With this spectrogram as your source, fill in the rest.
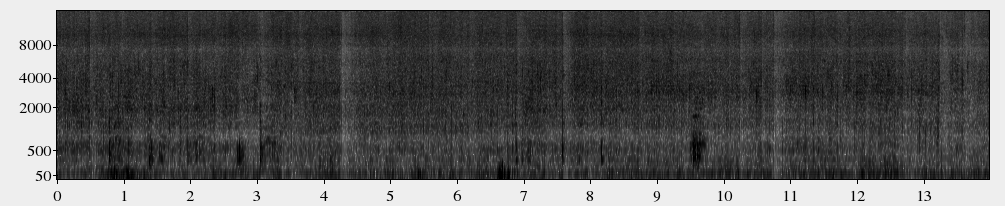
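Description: Taro leaves cooked with a fish head and cumin, stir-fried over loud, dense, unbroken sizzling and crackling, with occasional clinks of a spatula against the pan, close up and with no one talking.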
